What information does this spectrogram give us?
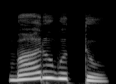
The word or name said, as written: ಬಾರುಗುತ್ತು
